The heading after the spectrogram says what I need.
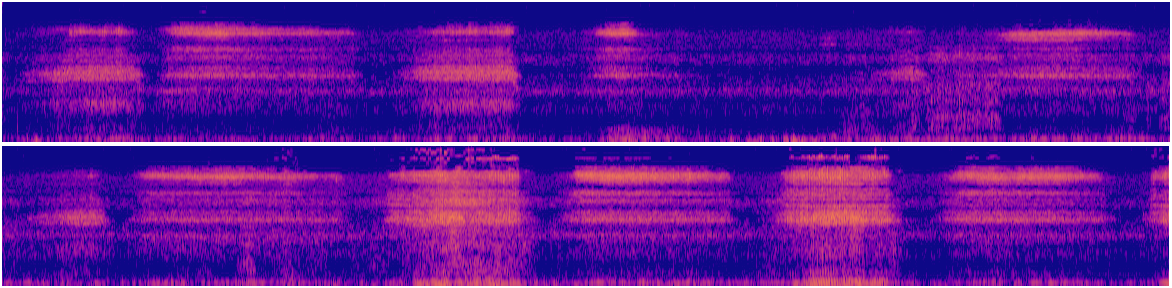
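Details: Pit bull dog snoring at bedtime: soft, rhythmic, low rumbling breaths with a few louder snorts and a faint background hum.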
